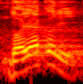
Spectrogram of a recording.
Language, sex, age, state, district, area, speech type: Odia, male, 60+, Odisha, Kendrapara, urban, spontaneous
